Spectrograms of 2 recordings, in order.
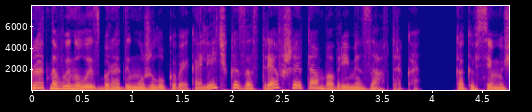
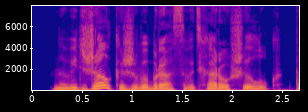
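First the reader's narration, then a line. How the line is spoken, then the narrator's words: Grumbled. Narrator (Russian): проворчал отец Немо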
